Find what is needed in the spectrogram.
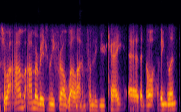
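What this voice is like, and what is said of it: English accent. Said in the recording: “People can hear an English accent.”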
